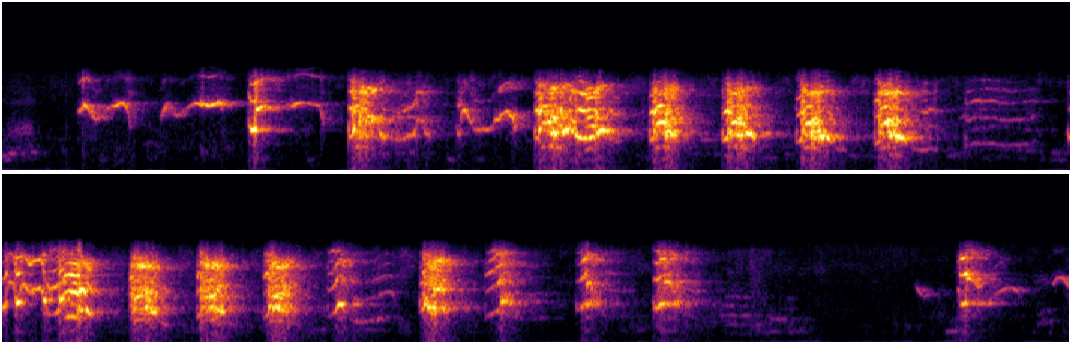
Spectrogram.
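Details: A small pet beagle barks wildly: harsh, sharp barks come in fast runs of about two per second, broken by short pauses, with a few thin, high whining yips at the start and near the end.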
